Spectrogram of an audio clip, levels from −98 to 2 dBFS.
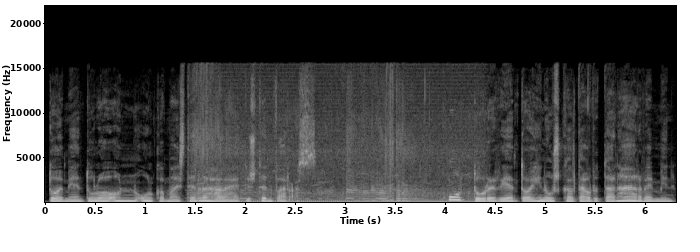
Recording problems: electrical hum; loud; from 1.5 to 4.5 s; 50 Hz, 10 dB below the speech

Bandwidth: 15.5 kHz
